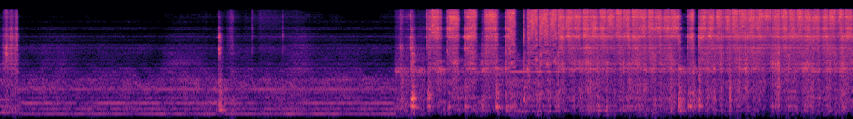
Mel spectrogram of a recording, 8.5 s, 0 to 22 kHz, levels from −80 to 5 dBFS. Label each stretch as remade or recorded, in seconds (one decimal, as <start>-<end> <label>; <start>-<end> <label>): 0.0-5.1 remade; 5.1-5.6 recorded; 5.6-8.5 remade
